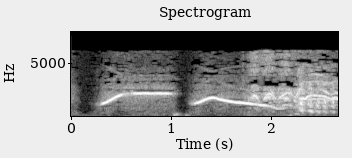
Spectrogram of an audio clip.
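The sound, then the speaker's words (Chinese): A person whistles two loud phrases alone. The first is a rising note held steady. The second rises, slides downward, then breaks into a fluttering warble. “吹了声口哨”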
